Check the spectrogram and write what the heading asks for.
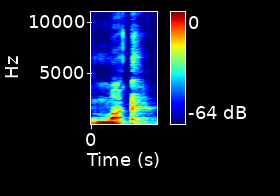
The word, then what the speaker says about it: MUCC: can you hear me mucc is pronounced muck just fyi okay muck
